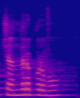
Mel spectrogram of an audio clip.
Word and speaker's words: चंद्रप्रभ: चंद्र प्रभु पद्म प्रभु ऐसा जो अपन छठे और आठवे तीर्थंकरों का नामो उच्चारण करते हैं वह बिल्कुल गलत है चंद्र प्रभु नहीं चंद्र प्रभ पद्म प्रभु नहीं पद्म प्रभ चंद्र प्रभु कहेंगे प्रभु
